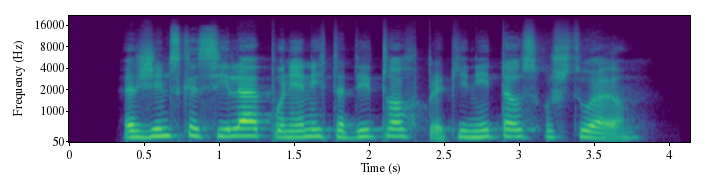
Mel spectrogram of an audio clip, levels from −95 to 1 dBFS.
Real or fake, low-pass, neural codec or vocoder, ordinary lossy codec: fake; 19.8 kHz; autoencoder, 48 kHz, 32 numbers a frame, DAC-VAE, trained on Japanese speech; none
